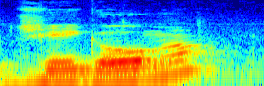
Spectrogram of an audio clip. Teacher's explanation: So to keep it all together, you have to assume that there was first a form gegoma. Now, because of the influence of the A on the initial G, this becomes jegoma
